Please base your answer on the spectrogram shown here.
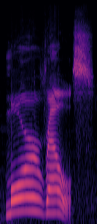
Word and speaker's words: morels: Morels. I mean, that's what it looks like. Rels. R-E-L-L-S. Rels. Rel? Yeah, morels. It's like morals, except morels.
